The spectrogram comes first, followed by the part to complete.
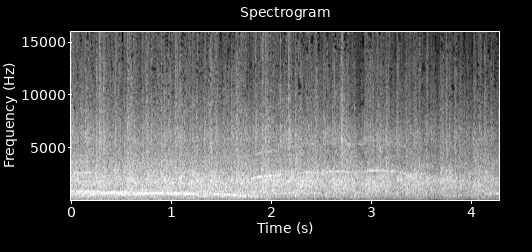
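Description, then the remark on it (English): Loud, sustained applause from a sizable crowd at a football club's player awards, a dense rush of clapping that holds steady and then eases off slightly toward the end, with no voices standing out. “A round of applause for everybody, please.”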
